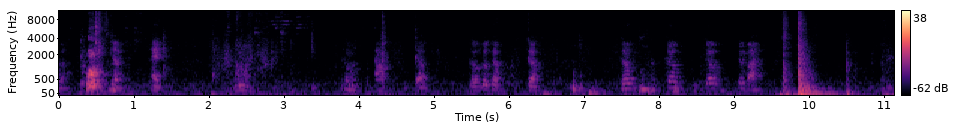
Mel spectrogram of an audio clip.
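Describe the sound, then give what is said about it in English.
Dogs, one named Marva, bark in a few sharp, loud bursts at the start and near the end as they are shooed out, while a person talks through most of the scene. “And I have dogs barking here.”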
